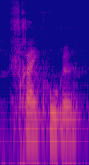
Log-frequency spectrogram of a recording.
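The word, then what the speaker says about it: Freikugel: a magic ax called fried kugel it's the hero's relic of house I love it when English vs try to pronounce German names fry cool would be the German pronunciation um but yeah allow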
